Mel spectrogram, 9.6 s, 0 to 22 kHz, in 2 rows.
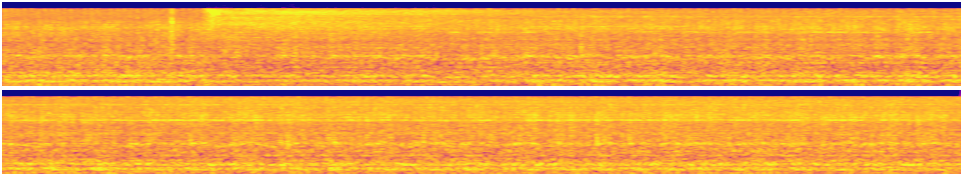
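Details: Volvo S80 2.5T steady high-pitched whine and hiss over quiet idle after 10–20 minutes running; strong crankcase vacuum at the oil cap and coolant boiling; abnormal internal noise, cause not established.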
